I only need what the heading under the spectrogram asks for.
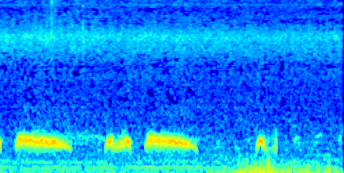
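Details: Spotted dove decoy at a krajom trap, windy conditions, wild birds distant; two long soft coos separated by a short double note, ending in a brief coo as a low rumbling noise rises.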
